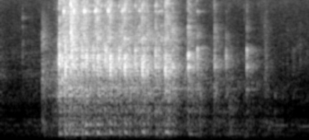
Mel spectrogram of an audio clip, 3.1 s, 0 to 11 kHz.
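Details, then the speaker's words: ET6 model hit and miss engine from Banggood, start attempt: brief flurry of puffing strokes when spun over, then dies without catching; no fire despite compression, owner suspects flooding or poor HT lead contact on spark plug. "no fire right back again so after watching some very good youtube footage i've established that the switch needs to be in that position there and i've also adjusted the ht lead on the spark plug"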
